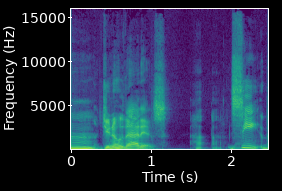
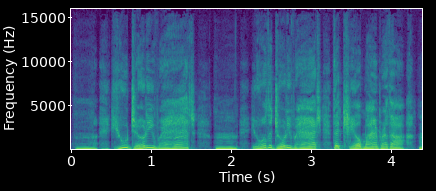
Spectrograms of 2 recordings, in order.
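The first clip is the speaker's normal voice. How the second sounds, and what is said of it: Jimmy Cagney impression. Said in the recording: “Old impressions... that's Jimmy Cagney, and that was the only impression that most people did for like 30 years”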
